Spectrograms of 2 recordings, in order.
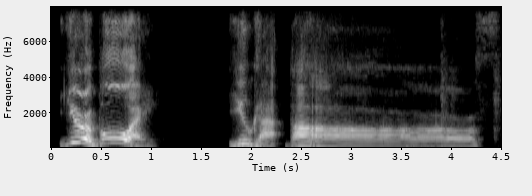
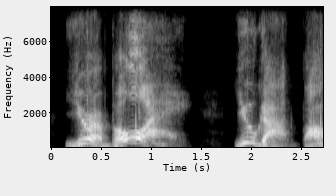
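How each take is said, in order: First: Mock diss, drawn out. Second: Slow, loud sneering diss; mock diss delivery. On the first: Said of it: "He said". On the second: Quoting the rapper's diss to chat, slow loud mockery. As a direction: drag it out loud and mocking. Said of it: "He goes on to say".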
